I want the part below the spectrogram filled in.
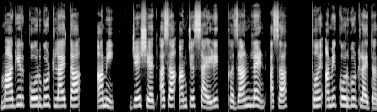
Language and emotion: Goan Konkani, neutral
